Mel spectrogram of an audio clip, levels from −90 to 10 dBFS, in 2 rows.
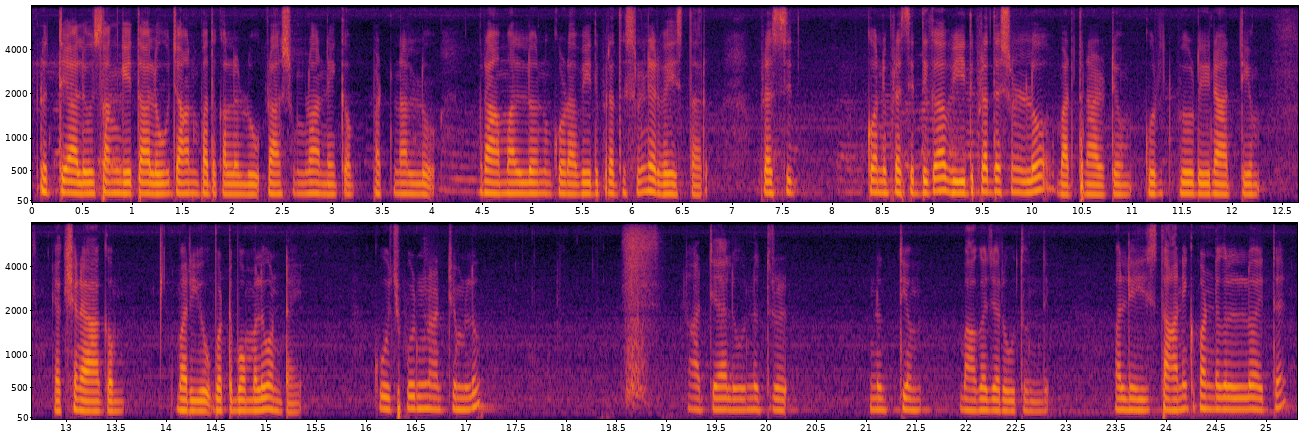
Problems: background sounds at intervals, background conversations at intervals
